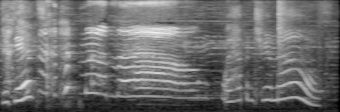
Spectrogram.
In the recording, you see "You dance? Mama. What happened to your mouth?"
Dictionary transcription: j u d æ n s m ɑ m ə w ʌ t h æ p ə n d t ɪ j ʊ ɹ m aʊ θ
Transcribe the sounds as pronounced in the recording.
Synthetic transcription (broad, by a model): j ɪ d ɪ s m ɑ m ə w ʌ t h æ p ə n t ɪ j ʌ ɹ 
